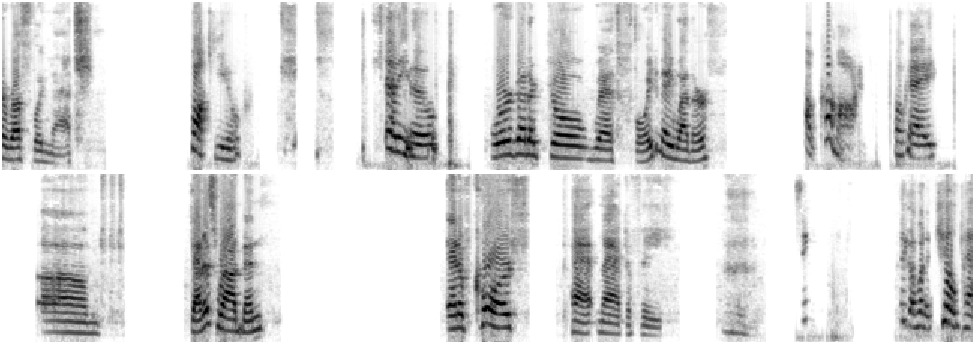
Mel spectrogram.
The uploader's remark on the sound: SORRY FOR THE AUDIO QUALITY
